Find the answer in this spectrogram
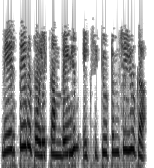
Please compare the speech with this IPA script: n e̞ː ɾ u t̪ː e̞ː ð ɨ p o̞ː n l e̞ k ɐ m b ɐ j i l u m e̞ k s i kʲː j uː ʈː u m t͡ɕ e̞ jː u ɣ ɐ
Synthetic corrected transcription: n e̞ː ɾ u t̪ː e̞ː ð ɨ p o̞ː l e̞ k ɐ m b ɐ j i l u m e̞ k s i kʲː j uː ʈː u m t͡ɕ e̞ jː u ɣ ɐ

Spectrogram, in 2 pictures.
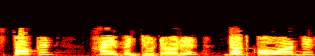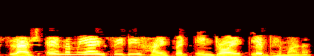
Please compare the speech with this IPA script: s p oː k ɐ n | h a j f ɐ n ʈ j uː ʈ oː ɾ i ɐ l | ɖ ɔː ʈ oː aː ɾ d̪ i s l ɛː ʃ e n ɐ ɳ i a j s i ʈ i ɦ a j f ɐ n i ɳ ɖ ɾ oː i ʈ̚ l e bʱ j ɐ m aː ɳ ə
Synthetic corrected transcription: s p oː k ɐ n | h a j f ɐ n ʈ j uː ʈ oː ɾ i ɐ l | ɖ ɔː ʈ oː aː ɾ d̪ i s l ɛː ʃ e n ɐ m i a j s i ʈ i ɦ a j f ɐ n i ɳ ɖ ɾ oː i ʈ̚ l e bʱ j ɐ m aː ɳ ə

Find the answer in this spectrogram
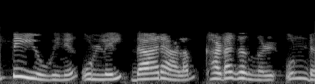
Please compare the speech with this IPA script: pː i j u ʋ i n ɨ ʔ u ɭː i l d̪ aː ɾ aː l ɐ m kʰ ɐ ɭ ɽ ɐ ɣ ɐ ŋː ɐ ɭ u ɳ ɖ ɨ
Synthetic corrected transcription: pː i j u ʋ i n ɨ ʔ u ɭː i l d̪ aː ɾ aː ɭ ɐ m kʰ ɐ ɽ ɐ ɣ ɐ ŋː ɐ ɭ u ɳ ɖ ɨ

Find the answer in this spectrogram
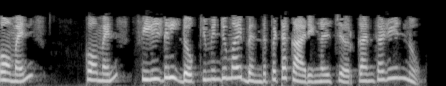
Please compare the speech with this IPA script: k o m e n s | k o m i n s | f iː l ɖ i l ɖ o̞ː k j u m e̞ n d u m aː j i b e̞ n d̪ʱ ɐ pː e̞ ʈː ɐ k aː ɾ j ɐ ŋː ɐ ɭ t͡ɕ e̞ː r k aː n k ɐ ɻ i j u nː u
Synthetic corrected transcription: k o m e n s | k o m e n s | f iː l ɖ i l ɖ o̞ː k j u m e̞ n d u m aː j i b e̞ n d̪ʱ ɐ pː e̞ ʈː ɐ k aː ɾ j ɐ ŋː ɐ ɭ t͡ɕ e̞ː r k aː n k ɐ ɻ i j u nː u

